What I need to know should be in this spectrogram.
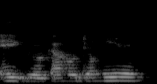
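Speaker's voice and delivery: very low, deep, hushed, jokingly earnest delivery. Imitating a friend asking on a date: imitating Keith, jokingly serious. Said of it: "it's like jokingly serious".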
